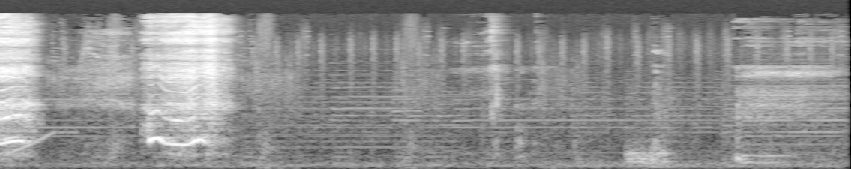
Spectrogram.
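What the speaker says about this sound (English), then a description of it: "My Z-tarding sound is this Zelda gasp." A short gasp effect from The Legend of Zelda: Ocarina of Time plays near the start, with a second gasp-like burst just after, followed by quieter game sounds and faint low thumps.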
